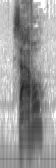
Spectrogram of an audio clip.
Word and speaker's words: Savile: Savile, I think it's Savile. Whenever I fuck up Jimmy Savile's name, which I just did right now, a whole bunch of Brits go, it's Savile, rhymes with gravel.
